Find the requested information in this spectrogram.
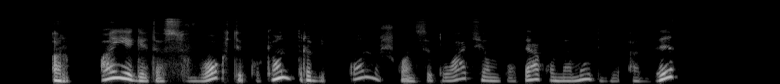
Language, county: Lithuanian, Kaunas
